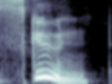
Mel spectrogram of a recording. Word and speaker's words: Scone: like Bakewell and Scoon, which is spelt scone.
